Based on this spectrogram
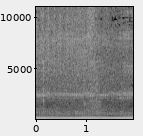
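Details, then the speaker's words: AC vacuum pump after about 12 minutes of evacuating an empty system, valves fully open, manifold gauge at -30: steady even hum, constant low tone, no gurgling or labouring, running very smooth at deep vacuum. "Ini sudah sekitar 12-an menit ya, dan mesin vakum suaranya sudah halus banget."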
